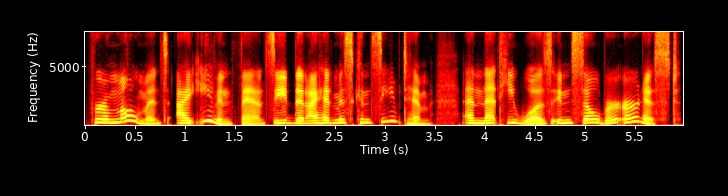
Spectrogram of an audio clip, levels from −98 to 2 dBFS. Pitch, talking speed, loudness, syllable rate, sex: 235 Hz, 180 wpm, -19 LUFS, 4.7 syllables/s, female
